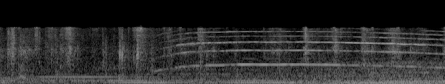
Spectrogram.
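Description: A long, high wail rises quickly about a second and a half in, holds steady, then slowly sinks. A few faint clicks come before it.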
